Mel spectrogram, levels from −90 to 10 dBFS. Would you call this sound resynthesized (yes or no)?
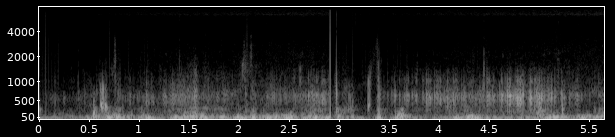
no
